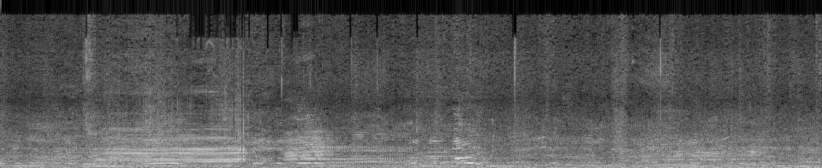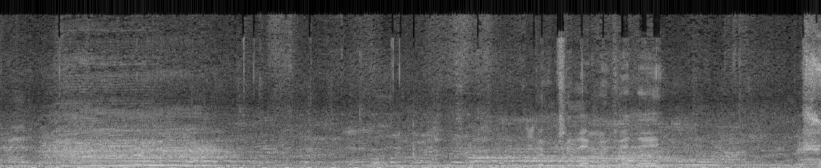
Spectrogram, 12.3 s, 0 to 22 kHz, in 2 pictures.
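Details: Sahiwal bull calves at Raniganj cattle market on 13 November, with a farmer from Comilla buying; several drawn-out, wavering moos rise and fall over steady crowd chatter, bargaining voices and traffic noise.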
